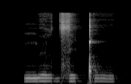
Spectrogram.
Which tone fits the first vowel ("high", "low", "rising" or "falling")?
low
